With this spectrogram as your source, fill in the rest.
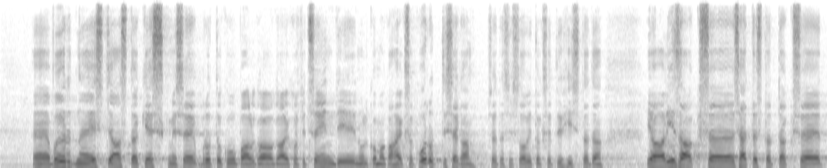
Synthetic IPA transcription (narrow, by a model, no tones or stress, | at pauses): vɤrd̪ne̞eːst̪iɑːst̪ɑke̞skmise̞prut̪ːˑokuːpɑlɡ̥ɑɡ̥ɑjkofit̪send̪̥inulko̞mɑkɑɦe̞ksɑko̞ɾut̪ːˑise̞ɡ̥ɑ | se̞ːd̪̥ɑsisːo̞ːvit̪ːˑɑkse̞t̪yɦist̪ɑd̪̥ɑ | jɑlis̬ɑkssæt̪ːˑe̞st̪ɑt̪ːˑɑkse̞t̪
